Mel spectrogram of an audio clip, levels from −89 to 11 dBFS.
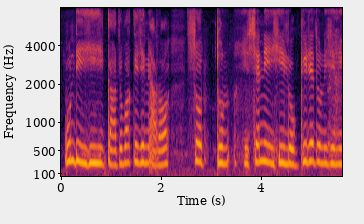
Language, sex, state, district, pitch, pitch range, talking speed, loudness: Chakma, male, Tripura, Unakoti, 290 Hz, 275-305 Hz, 160 wpm, -14 LUFS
